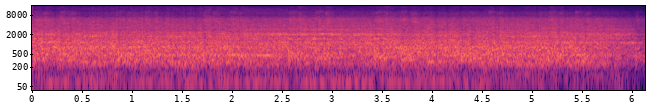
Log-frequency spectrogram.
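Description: Sotetsu electric commuter train passing close by at speed, its steel wheels running over the rails with a steady, loud noise and a faint held whine from the running gear.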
